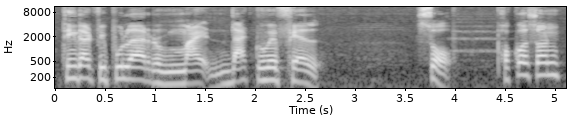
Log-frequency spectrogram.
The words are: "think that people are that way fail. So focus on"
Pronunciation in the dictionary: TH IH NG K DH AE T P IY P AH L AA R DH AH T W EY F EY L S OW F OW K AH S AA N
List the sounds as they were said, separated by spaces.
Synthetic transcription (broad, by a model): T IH NG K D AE T P IY P AH L AA R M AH T W EY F EY L S OW P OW K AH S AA N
